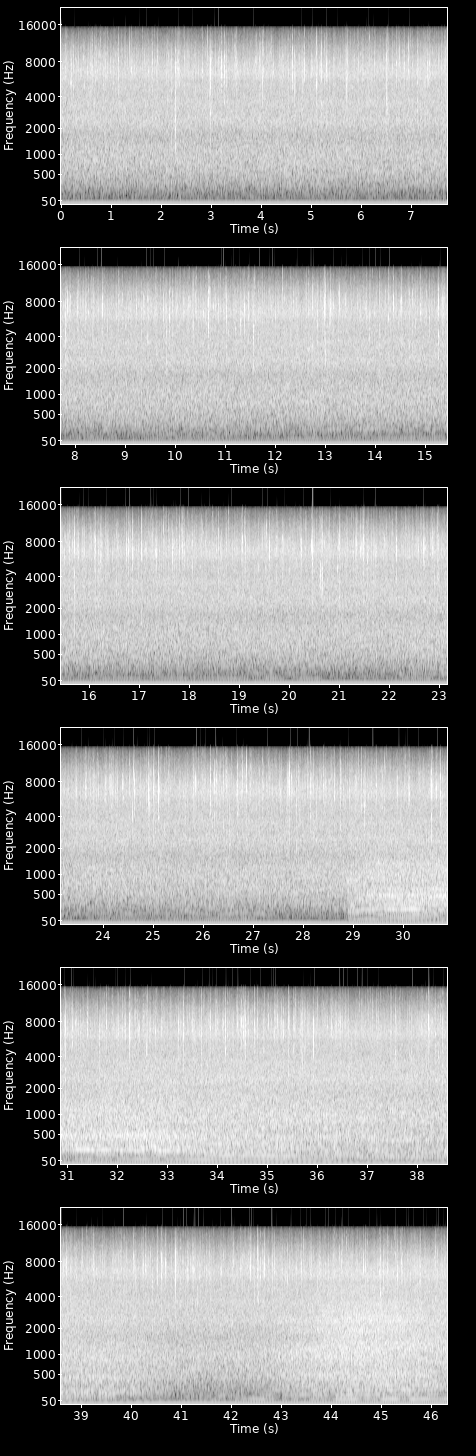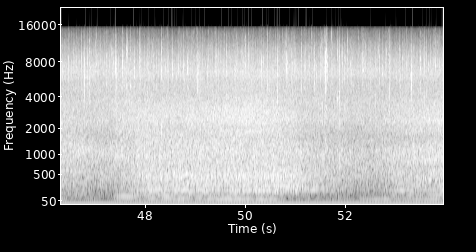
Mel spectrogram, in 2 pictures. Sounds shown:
rain, vehicle engine

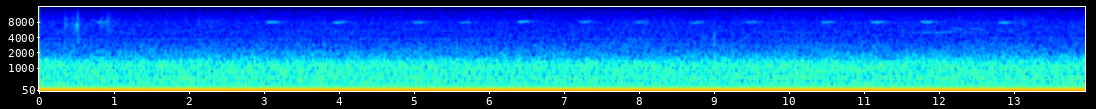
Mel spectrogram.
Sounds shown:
unidentified sound, Golden-crowned Kinglet call

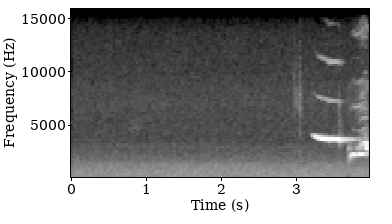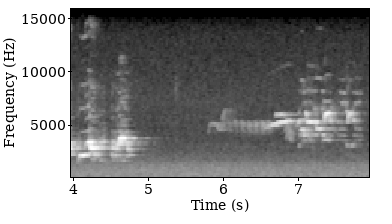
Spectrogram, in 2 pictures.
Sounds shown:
Hermit Thrush song, warbler song

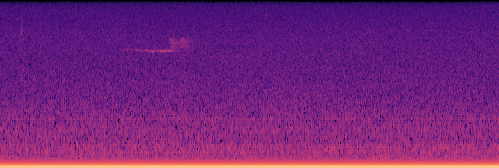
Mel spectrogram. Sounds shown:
Golden-crowned Kinglet song, warbler song

